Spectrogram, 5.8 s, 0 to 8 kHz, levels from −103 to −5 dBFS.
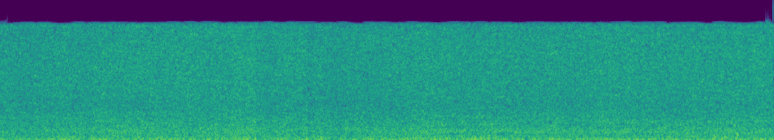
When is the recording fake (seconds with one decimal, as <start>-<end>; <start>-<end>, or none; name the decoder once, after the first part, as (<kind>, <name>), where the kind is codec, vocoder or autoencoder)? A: none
